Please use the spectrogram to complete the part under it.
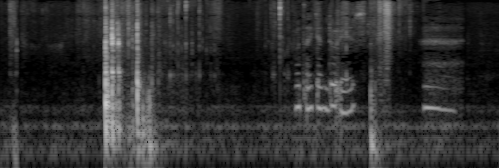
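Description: Plastic containers knock and clatter against a hard surface.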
